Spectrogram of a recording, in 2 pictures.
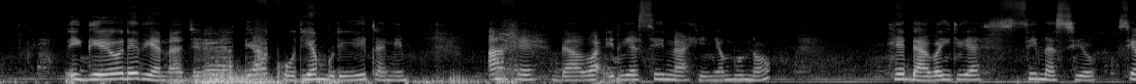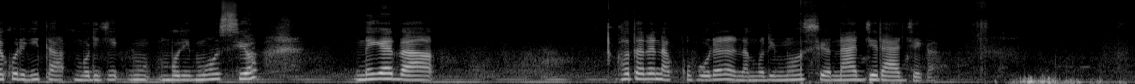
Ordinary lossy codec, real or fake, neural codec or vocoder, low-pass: none; fake; codec, 44.1 kHz, 3.4 kbps, Pupu-Codec; none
